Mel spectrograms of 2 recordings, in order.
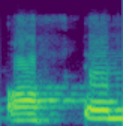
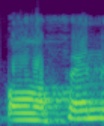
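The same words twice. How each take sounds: First: ऑफ्टन with a clearly sounded T, "off-ten"; wrong pronunciation. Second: ऑफन with no T, "off-en"; silent T. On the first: Teacher showing the form to avoid, wrong pronunciation. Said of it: "ऑफ्टन नहीं है". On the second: Teacher giving learners the correct form, silent T. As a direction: drop the T in ऑफन entirely. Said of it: "ऑफन है". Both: Shown as a demonstration.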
